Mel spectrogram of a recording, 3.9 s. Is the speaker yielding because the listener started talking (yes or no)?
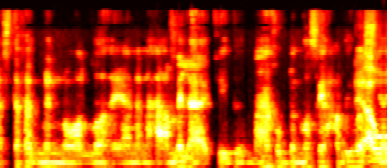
yes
